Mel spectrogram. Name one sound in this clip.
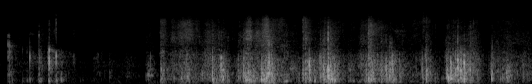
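Boat floor panels knock and rustle under a man's hands.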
